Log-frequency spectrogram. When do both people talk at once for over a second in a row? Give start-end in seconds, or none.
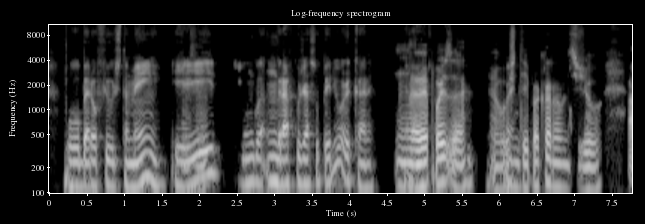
none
